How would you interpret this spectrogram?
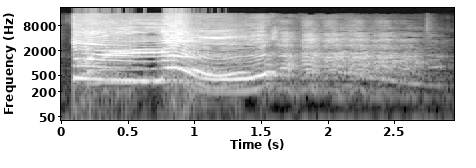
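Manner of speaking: hammed-up Tianjin peddler cry; Tianjin vendor yell. Shown as a demonstration. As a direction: bellow a single word like a Tianjin hawker. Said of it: "您这要到了天津卫".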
